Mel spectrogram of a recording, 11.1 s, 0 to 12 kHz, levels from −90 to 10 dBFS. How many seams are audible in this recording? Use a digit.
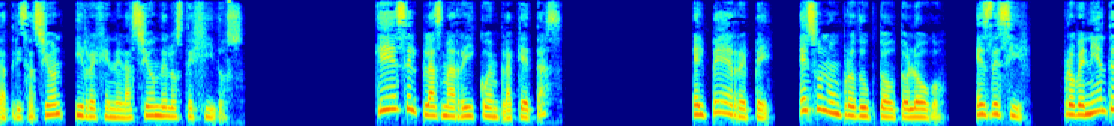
0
